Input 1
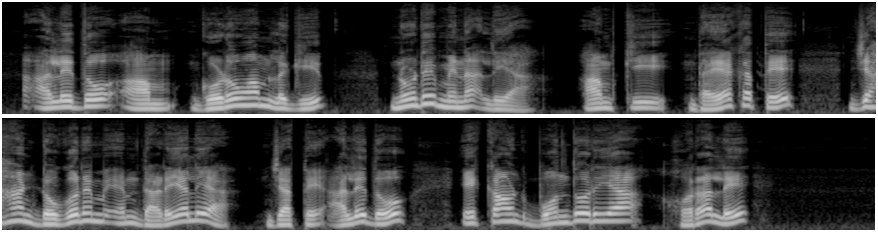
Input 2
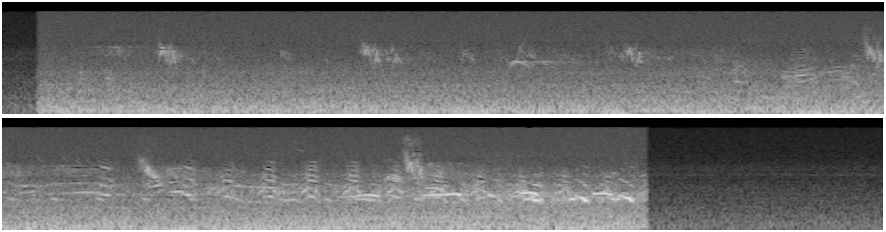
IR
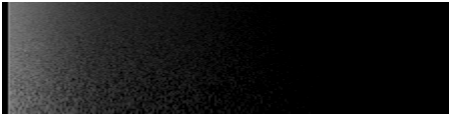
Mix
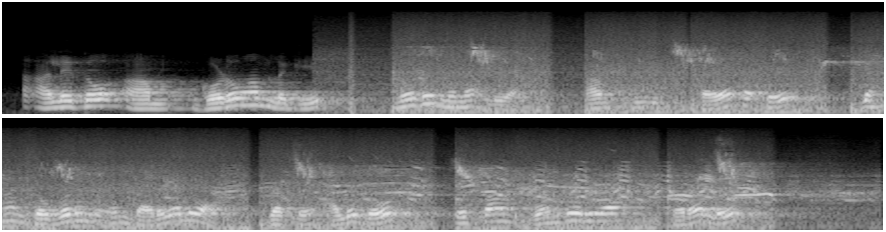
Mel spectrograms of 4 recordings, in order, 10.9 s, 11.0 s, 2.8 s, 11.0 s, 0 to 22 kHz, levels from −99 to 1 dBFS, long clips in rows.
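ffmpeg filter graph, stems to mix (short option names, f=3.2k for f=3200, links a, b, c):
-filter_complex "[0:a]lowpass=f=610:t=q:w=3.4,volume=-0.5dB,asplit=3[a][b][c];[b]volume=-8.5dB[d];[1:a]lowpass=2.4k,acompressor=threshold=-32dB:ratio=2.5,crystalizer=i=6.5:c=0,adelay=1950,volume=1.5dB,asplit=2[e][f];[f]volume=-16dB[g];[c]apad=whole_len=572116[h];[e][h]sidechaingate=range=-33dB:threshold=-52dB:ratio=16:detection=peak[i];[2:a]atrim=start_sample=2205[j];[d][g]amix=inputs=2:normalize=0[k];[k][j]afir=irnorm=-1:irlink=0[l];[a][i][l]amix=inputs=3:normalize=0"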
